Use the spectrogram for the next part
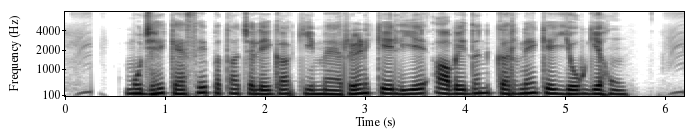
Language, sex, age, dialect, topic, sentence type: Hindi, male, 18-24, Garhwali, banking, statement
